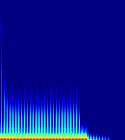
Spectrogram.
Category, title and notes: Instrument samples > Synths / Electronic
VSTi Elektrostudio (Davosynth+Model Mini+Micromoon)
vst, vsti, bass, synth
